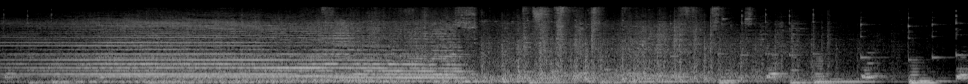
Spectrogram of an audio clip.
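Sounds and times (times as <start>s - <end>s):
loud train horn blast: 0.0s - 4.8s
passing rail cars rumbling and clattering: 0.1s - 9.5s.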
